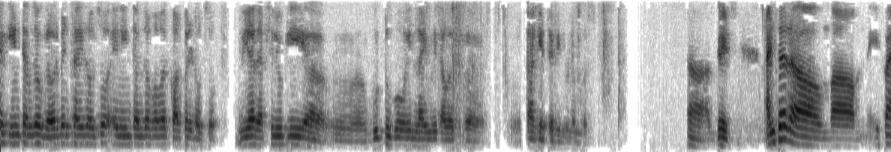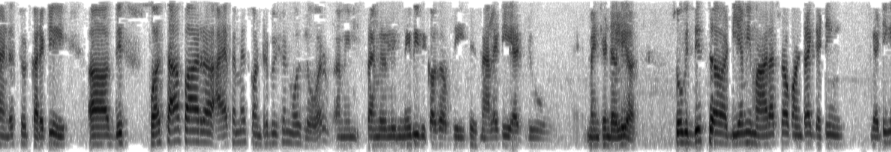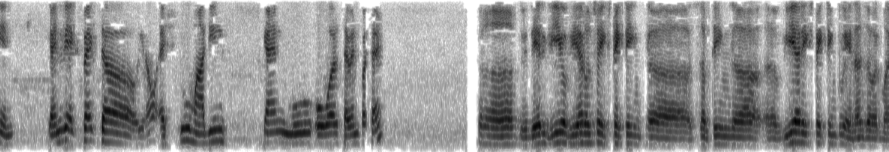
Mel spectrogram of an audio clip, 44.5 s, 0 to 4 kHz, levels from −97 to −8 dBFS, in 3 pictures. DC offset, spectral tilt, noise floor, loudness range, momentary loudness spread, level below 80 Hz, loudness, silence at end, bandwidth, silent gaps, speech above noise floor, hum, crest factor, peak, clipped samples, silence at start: under 0.1%; -9 dB/octave; -66 dBFS; 10 LU; 14 LU; -66 dBFS; -21 LUFS; 0 s; 4 kHz; 3.83-3.87 s, 10.46-10.61 s, 37.52-37.62 s; 46 dB; none; 20 dB; 0 dBFS; under 0.1%; 0 s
